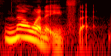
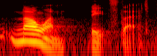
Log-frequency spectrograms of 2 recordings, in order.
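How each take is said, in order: First: High, disbelieving no one eats that, with No jumping up high; incredulous. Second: Deadpan. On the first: To viewers about a supposed Aussie food, high and incredulous. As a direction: scoff at the idea with No pitched up high. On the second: Repeating the point to viewers, slow deadpan. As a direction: settle it flatly and slowly. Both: Real, not acted.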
